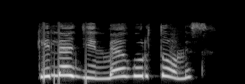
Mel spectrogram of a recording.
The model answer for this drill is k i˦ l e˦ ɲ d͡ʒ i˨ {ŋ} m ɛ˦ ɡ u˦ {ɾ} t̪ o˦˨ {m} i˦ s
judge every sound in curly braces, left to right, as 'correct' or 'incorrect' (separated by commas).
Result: incorrect, correct, correct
